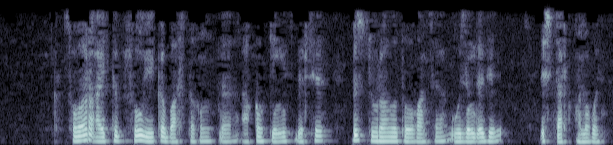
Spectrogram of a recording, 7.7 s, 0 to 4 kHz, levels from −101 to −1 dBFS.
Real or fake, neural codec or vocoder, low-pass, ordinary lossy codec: real; none; 3.6 kHz; MP3, 24 kbps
